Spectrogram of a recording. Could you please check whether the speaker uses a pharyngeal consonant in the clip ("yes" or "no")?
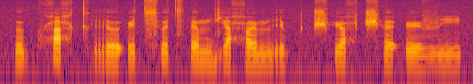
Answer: yes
